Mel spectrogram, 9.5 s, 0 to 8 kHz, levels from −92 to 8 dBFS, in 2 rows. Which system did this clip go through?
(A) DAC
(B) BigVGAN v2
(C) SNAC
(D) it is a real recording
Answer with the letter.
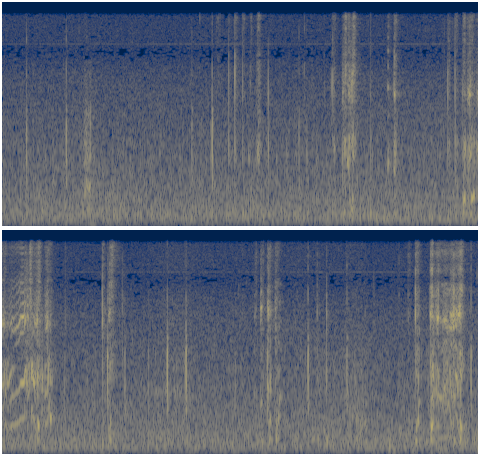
D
